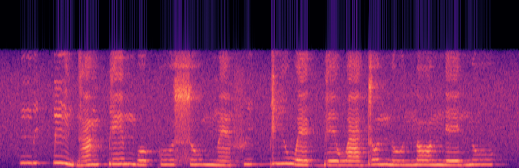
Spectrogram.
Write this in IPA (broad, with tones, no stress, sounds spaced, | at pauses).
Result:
m i˦ k͡p ĩ˦˨ d ã˨˦ ɡ͡b e˦ m o˧ k u˧ s u˧ m ɛ̃˨ f i˧ ɡ͡b i˦ w ɛ˧ ɡ͡b e˧ w a˧ d o˦ n u˧ n ɔ˦ n e˦ n u˦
